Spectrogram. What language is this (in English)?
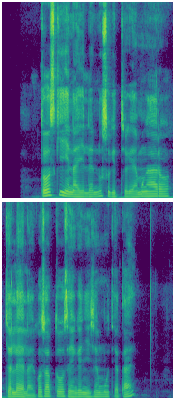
Kalenjin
